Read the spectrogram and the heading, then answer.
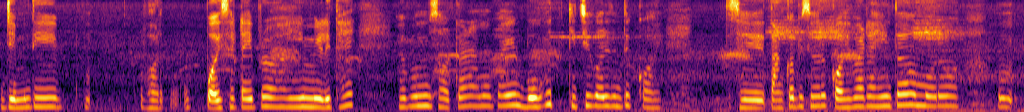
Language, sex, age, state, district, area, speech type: Odia, female, 18-30, Odisha, Ganjam, urban, spontaneous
